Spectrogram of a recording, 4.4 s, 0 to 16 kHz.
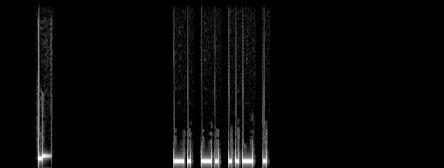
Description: Morse code, heard as a keyed tone, about 34 wpm, 700 Hz. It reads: NNUE
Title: All Cut Numbers - 4-Digit 35wpm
